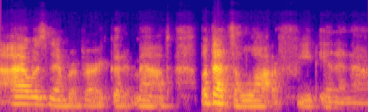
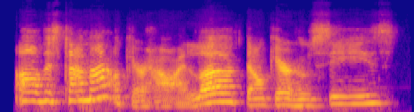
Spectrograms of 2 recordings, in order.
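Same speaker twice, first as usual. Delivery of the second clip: ordinary talk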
